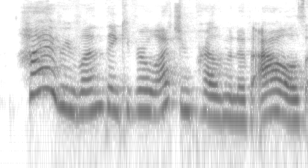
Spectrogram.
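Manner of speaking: polite call-centre customer-service voice. Asked for it, speaker signs off the show in a customer service voice. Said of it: "You want customer service voice? I got you".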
